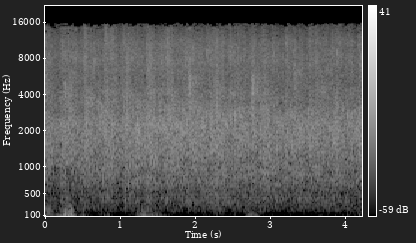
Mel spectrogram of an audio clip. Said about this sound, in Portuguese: Segundo lugar, aplauda ao Senhor com força.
